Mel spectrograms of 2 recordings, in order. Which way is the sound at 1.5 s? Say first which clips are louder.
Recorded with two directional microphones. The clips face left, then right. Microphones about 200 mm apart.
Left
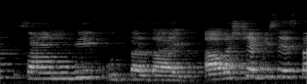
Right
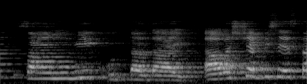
Right 1 dB; 15° right (ahead or behind).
